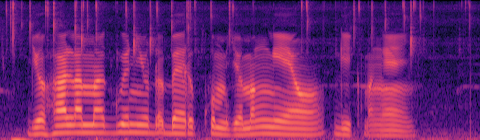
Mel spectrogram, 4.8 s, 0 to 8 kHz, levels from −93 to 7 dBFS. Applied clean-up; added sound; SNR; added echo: none; Sink (filling or washing); 17 dB; none.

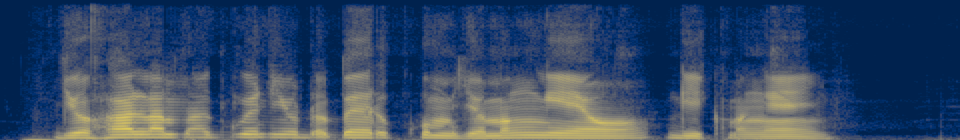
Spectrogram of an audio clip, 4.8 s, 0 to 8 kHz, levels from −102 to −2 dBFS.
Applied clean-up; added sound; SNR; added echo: neural mask model DeepFilterNet 3.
